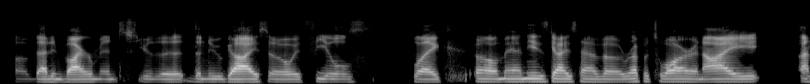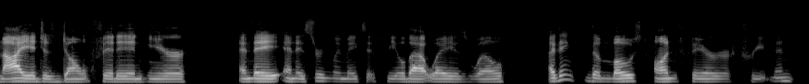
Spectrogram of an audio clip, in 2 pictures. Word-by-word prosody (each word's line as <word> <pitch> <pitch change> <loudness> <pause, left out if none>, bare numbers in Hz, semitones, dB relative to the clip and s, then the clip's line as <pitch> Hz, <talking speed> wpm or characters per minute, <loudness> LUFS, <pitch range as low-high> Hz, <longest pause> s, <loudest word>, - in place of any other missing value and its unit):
of 125 -1 -20
that 125 0 +2
environment, 120 0 +1
you're 125 -1 -13
the 120 0 -3
the 130 - -5
new 125 0 -5
guy 125 -1 +8
so 120 -1 -4
it 120 0 -4
feels 125 -2 -8 0.5
like, 120 -2 0 0.2
"Oh, 130 -2 +2
man, 130 0 0
these 135 -1 +1
guys 130 -2 +3
have 130 -2 -3
a 120 -1 -2
repertoire, 130 -1 +1
and 120 -1 -4
I 125 +1 +4 0.4
and 125 0 +3
I, 140 +1 +8
uh, - - +3
just 130 -1 -6
don't 125 +1 -4
fit 130 -2 -5
in 130 0 -1
here." 130 -1 -5 0.5
And 135 +1 -3
they 135 0 +5
and 140 -1 -5
it 130 -1 -6
certainly 145 -3 -11
makes 130 -1 -12
it - - -19
feel 130 -1 -9
that 130 -1 +2
way 130 -1 -3
as 120 0 -14
well. 125 +1 -8 0.4
I 145 - +2
think 210 0 -7
the 150 -2 -6
most 140 +2 -1
unfair 130 -1 -5
treatment 155 +4 -16
130 Hz, 175 wpm, -24 LUFS, 125-135 Hz, 0.5 s, guy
